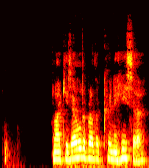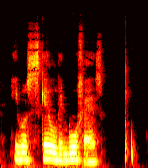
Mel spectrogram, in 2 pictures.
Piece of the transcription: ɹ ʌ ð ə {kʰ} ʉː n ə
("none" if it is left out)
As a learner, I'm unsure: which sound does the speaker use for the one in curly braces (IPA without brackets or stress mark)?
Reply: kʰ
